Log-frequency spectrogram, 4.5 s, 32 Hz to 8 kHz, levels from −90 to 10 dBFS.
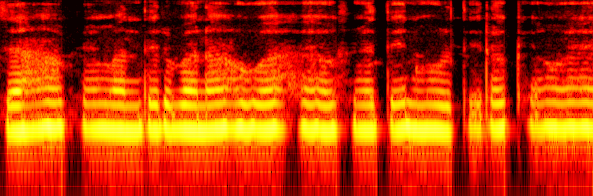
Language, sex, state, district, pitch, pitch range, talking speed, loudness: Hindi, female, Jharkhand, Garhwa, 215 Hz, 210-220 Hz, 160 wpm, -16 LUFS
